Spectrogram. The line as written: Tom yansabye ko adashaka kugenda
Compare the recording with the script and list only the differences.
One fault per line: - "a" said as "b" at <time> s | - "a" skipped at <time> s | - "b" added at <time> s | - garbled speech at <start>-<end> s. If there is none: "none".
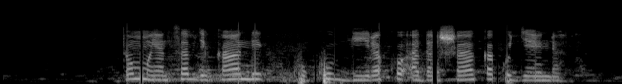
- "kandi kukubwira" added at 2.2 s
